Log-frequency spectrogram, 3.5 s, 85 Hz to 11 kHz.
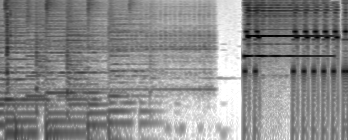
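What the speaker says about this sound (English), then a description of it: "Judge Courtney's cell phone is ringing" Within the Ace Attorney Investigations 2 game, a cell phone rings with a loud electronic tone: a sustained melodic stretch, a brief drop to silence, then rapid pulsing beeps, with no talking.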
